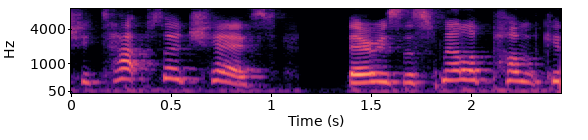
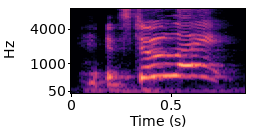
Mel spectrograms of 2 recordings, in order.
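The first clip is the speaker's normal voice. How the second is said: raised, triumphant declaration; gleeful overruling; 3 semitones higher than usual. Acted. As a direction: cut off the protest with playful force. Aunt overrules the kid's protest.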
